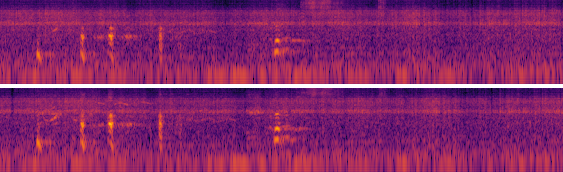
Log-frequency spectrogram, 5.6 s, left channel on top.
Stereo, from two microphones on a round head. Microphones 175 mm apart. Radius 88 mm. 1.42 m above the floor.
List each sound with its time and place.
0.4 s laughter: 55° right (ahead or behind), 1.2 m
3.0 s a dropped coin: 55° left (ahead or behind), 5 m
